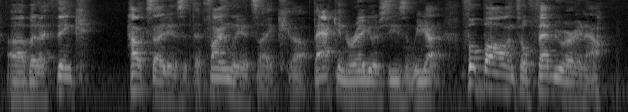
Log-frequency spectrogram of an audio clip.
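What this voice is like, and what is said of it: Hoarse, strained voice. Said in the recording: “my voice is a little bit shot”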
